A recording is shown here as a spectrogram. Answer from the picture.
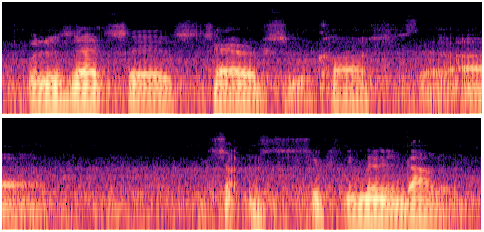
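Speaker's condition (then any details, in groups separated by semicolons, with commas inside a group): Slurred speech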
